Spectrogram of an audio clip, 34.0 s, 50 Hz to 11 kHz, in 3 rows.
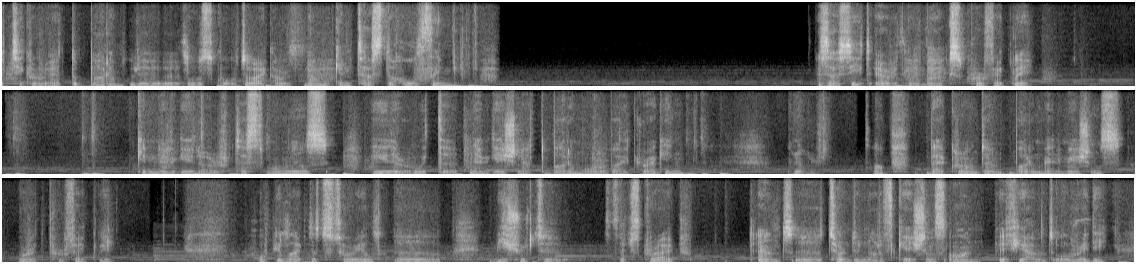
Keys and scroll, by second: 4.7 super+p.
